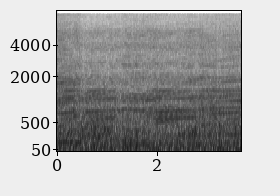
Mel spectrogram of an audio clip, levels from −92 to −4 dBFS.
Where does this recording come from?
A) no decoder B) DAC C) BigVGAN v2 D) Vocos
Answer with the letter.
A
